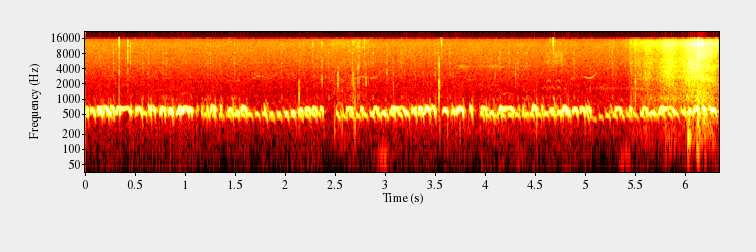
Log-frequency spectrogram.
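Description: Male black grouse rookooing at a lek: a continuous bubbling, cooing song with only brief breaks. A loud hiss starts near the end.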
